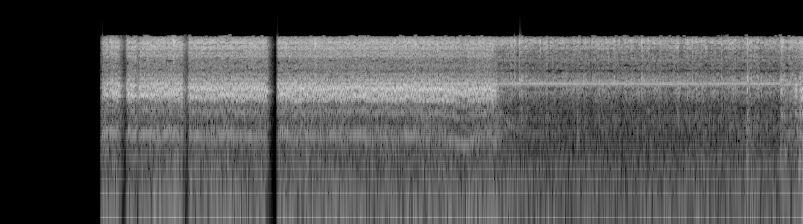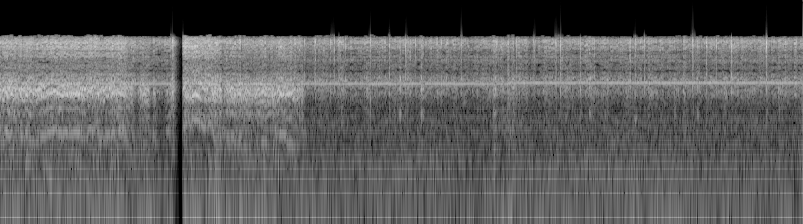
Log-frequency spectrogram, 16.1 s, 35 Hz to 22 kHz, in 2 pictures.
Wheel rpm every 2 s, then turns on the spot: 110, 180, 170, 120, 150, 160, 120, 120.
none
